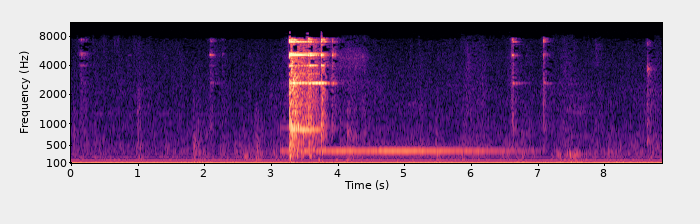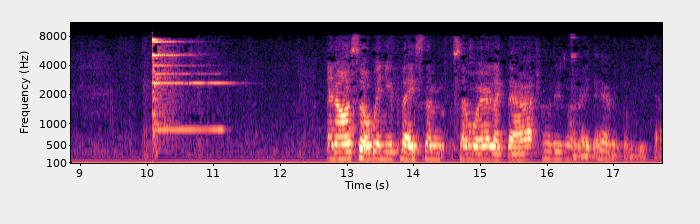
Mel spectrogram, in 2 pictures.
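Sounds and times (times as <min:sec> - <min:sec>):
ritual hand bell struck and ringing: 0:03.2 - 0:05.6, 0:10.0 - 0:11.4
speech: 0:12.8 - 0:17.7.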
